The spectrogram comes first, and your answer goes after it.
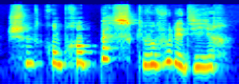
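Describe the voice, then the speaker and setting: A woman voicing an impatient young girl who speaks in a high, insistent, exasperated way. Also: moderate pace, a little mellow, natural voice. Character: impatient young girl, quick to get irritated.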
